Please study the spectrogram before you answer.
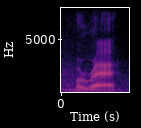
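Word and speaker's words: Maré: And funnily enough, my surname, is spelled M-A-R-E, but the E's got an accent on it. So if you say it in an Afrikaans accent, it's Murray.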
